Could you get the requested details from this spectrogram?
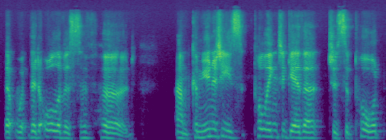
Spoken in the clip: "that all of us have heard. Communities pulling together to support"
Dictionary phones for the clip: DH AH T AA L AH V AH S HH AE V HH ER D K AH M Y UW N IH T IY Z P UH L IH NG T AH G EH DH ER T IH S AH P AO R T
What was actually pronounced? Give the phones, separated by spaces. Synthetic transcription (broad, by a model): DH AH T AA L AH V AH S HH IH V HH ER D K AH M Y UW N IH T IY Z P UH L IH NG T AH G EH DH ER T IH S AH P AO R T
